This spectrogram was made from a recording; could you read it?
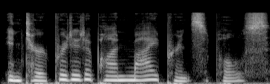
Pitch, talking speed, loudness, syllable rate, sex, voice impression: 185 Hz, 110 wpm, -15 LUFS, 3.8 syllables/s, female, very feminine, adult-like, thin, relaxed, slightly weak, slightly dark, very soft, muffled, fluent, slightly raspy, very cute, very intellectual, refreshing, sincere, calm, very friendly, very reassuring, very unique, very elegant, slightly wild, very sweet, slightly lively, very kind, modest, light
